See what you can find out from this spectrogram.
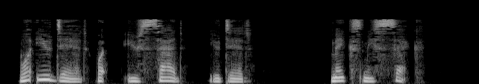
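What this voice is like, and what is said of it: Lowered, quieter voice. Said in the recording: “I lower my voice.”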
